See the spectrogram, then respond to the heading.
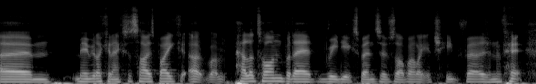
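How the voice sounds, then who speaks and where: This is a man speaking. He has a Teesside accent. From northern England, Teesside (Stockton). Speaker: podcaster. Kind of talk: casual solo podcast monologue. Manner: hesitant, many fillers.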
